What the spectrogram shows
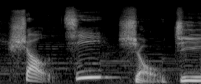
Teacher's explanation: Tones are third and first.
